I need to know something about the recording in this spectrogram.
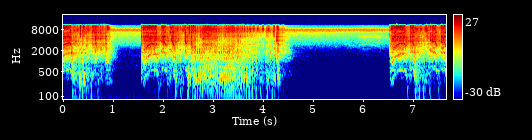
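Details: Tao Tao Bull 150 ATV with stale gas and trashed carburetor, started on starting fluid: catches and revs in short bursts, then dies; runs only on the fluid, carb drawing little or no fuel despite fuel reaching it.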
